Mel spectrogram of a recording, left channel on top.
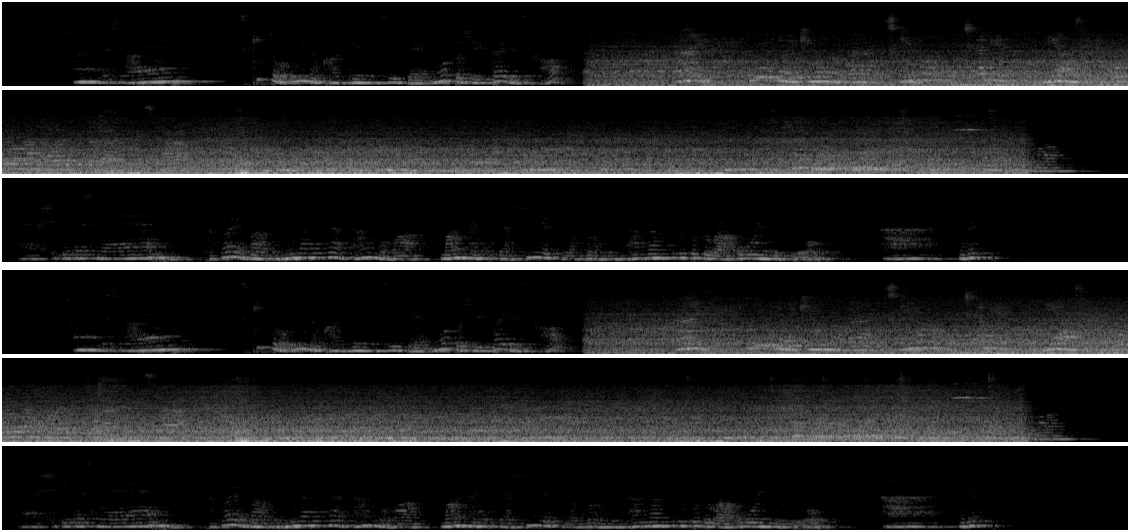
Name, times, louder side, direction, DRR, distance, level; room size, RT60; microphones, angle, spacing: voice 1, 0.7-1.9 6.3-7.1 7.4-9.3 9.7-10.1 10.3-13.1 16.4-17.1 22.7-24.0 27.2-27.4 31.3-31.8, left 1 dB, ahead, -7 dB, 0.9 m, -38 dB
voice 2, 2.5-5.6 9.0-9.2 13.6-14.2 14.5-16.2 16.6-16.9 17.2-21.8 24.0-24.3 24.5-30.7 32.0-32.4, left 2 dB, 30° left, -2 dB, 0.3 m, -41 dB
sound 1, 5.8-21.5, right 1 dB, 40° right, 0.4 m, -33 dB
2.5 x 2.1 x 3.2 m, 0.73 s
head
